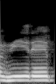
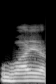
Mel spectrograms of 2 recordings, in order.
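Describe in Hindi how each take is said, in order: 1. स्वर 'ee' जैसा है, और अंत 'reh' जैसा होता है। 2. स्वर 'eye' जैसा है, और अंत 'yer' जैसा होता है। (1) "इसको ऐसे नहीं पढ़ना है" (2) "आई आर ई को आयर पढ़ते हैं"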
